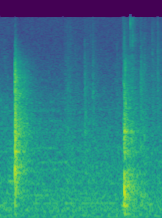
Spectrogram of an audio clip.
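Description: Two sharp knocks about a second and a half apart: plastic bottles being set down on a tiled floor after diesel is poured into a spray bottle.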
